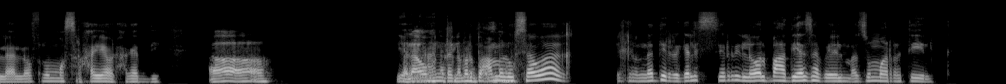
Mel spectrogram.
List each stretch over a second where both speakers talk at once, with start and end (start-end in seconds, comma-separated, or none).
4.0-5.2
